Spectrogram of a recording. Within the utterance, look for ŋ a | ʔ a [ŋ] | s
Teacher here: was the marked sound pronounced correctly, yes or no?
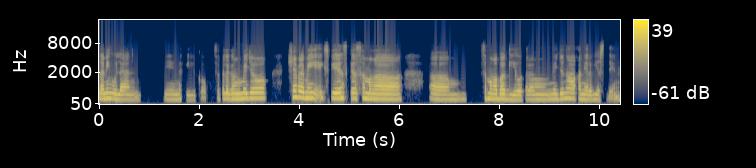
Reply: no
